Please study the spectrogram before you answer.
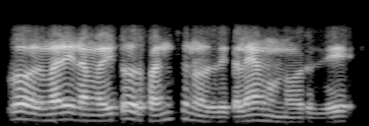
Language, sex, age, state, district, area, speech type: Tamil, male, 18-30, Tamil Nadu, Perambalur, rural, conversation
